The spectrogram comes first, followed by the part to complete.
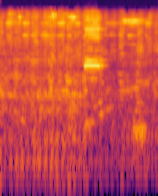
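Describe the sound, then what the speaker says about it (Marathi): Highway traffic on the road toward Kumbhalgarh in Rajasthan rumbles past with a low, uneven drone, and one brief louder swell as a vehicle goes by. "इथं थोडंसं ट्रॅफिक आहे"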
